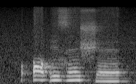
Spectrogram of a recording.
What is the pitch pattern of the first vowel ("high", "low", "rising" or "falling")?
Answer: falling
